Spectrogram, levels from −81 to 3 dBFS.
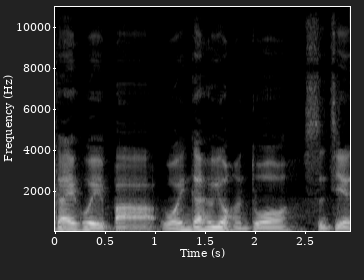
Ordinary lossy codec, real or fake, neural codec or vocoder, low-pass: none; real; none; none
